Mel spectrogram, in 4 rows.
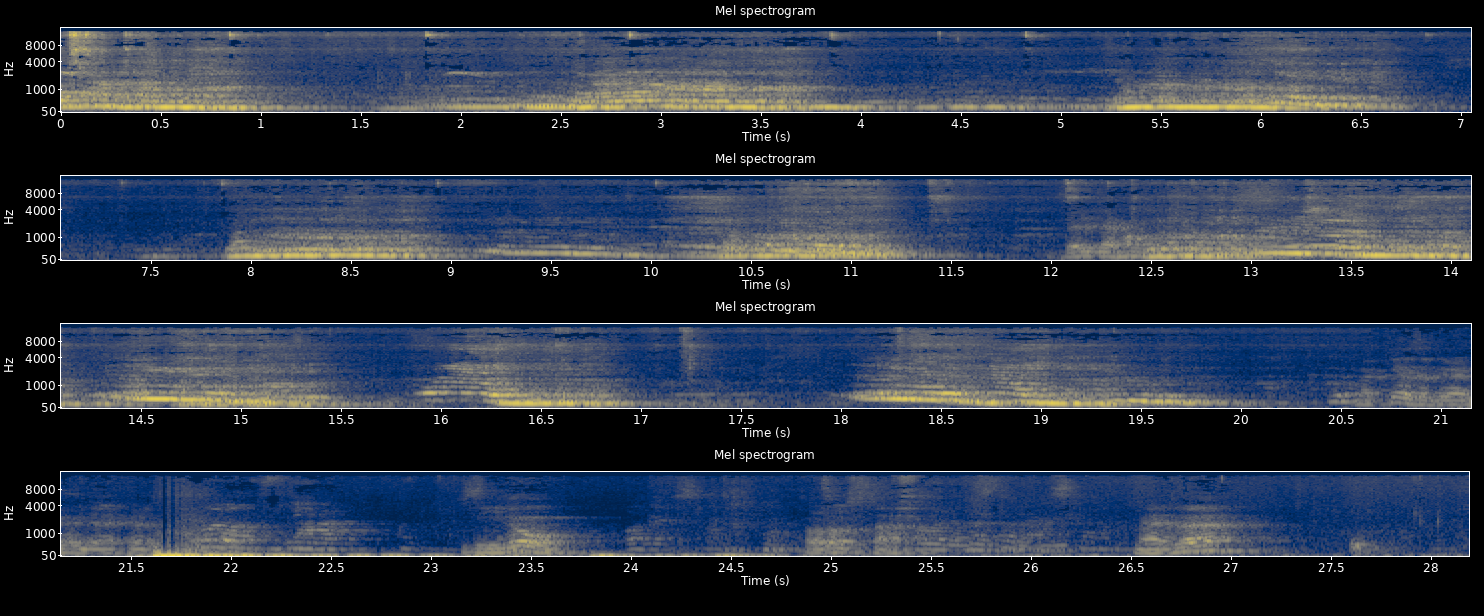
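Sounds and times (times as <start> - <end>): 
lion roaring: 0.0 - 20.6.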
